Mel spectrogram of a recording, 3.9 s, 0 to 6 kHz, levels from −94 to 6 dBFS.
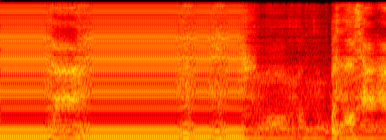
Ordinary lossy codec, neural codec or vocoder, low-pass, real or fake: none; codec, 16 kHz, 0.5 kbps, FreqCodec, larger model; 5.4 kHz; fake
